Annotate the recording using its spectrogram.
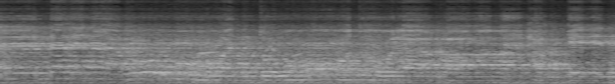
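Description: A young man singing an Urdu nazm, a devotional poem, solo into a handheld microphone. His amplified voice carries a melodic line with long held notes.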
